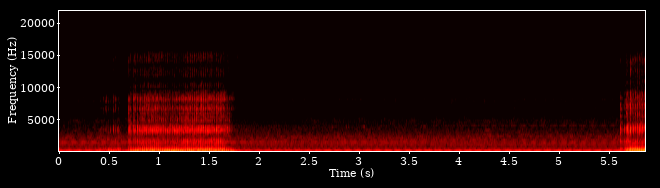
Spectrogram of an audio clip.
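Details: Pregnant dog snoring loudly, like a human: a loud, rough snore, then a low steady rumble, with another snore starting at the end.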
